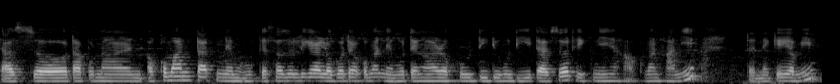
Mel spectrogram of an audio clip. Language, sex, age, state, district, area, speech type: Assamese, female, 45-60, Assam, Charaideo, urban, spontaneous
